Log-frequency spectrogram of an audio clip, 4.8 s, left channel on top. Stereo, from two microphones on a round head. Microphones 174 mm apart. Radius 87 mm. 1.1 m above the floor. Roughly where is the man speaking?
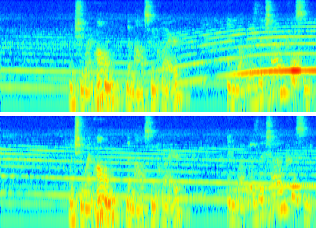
Right.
